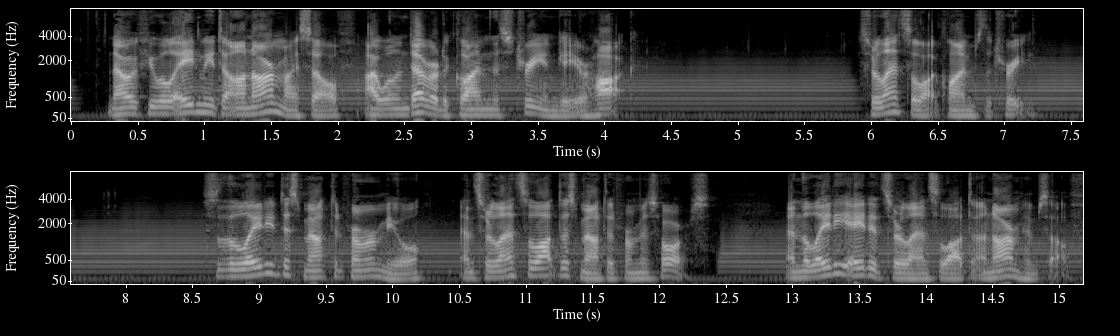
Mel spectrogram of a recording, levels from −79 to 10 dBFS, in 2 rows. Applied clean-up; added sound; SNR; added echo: none; Brass instrument; 19 dB; none.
